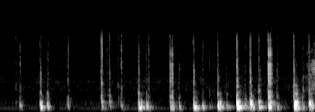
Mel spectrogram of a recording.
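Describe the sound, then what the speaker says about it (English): Keys clack on a computer keyboard as a project name is typed, a close run of soft irregular taps that speeds up and gets a little louder toward the end. "I could type in a new name, project name."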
